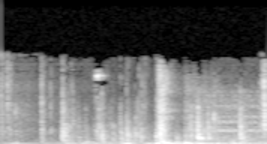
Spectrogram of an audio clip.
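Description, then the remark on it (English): A door chain rattles loose in a few quick metallic clicks, then the door creaks and swings open with a soft scrape, all fairly quiet and without any voices. “gets up and walks to the door, then takes off the chain and opens it.”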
